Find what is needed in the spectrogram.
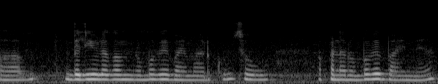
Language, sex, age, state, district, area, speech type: Tamil, female, 18-30, Tamil Nadu, Chennai, urban, spontaneous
